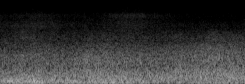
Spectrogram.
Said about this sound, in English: Darby gets out of the car and her hair blows in the strong winds of the storm.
